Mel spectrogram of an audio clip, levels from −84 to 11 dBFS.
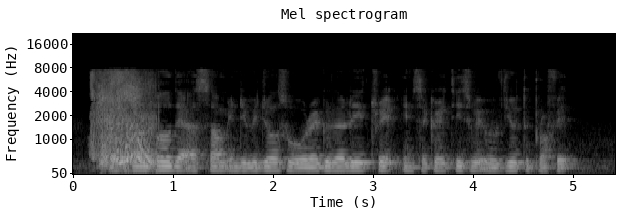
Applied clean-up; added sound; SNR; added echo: none; Zipper (clothing); 2 dB; none.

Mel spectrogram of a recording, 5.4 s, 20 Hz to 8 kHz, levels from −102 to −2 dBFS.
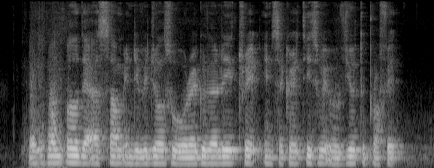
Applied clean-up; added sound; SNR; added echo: neural separator model SepFormer DNS4.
